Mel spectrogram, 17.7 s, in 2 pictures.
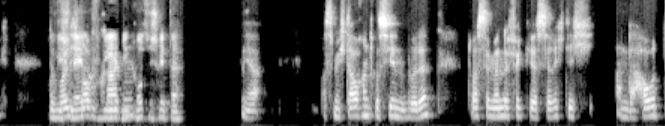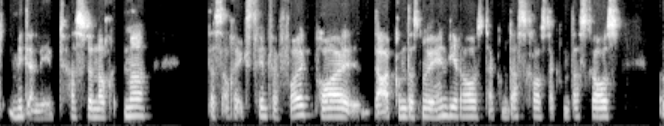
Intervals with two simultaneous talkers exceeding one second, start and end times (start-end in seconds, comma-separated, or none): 0.7-1.9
